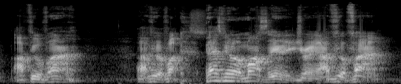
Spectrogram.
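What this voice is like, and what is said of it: Imitates another person's voice. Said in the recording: “Your Coach O imitation is as good as I've ever heard.”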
